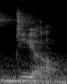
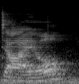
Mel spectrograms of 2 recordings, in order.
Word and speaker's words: Diehl: you first of all my name is miss deal i know it's spelled raw kind of weird it is no not miss die no not dial yes deal and someday i will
